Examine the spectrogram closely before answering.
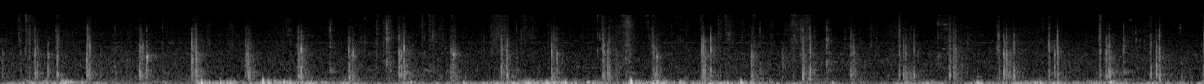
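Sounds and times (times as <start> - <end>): boots marching on paving stones: 0.0 - 12.0.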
